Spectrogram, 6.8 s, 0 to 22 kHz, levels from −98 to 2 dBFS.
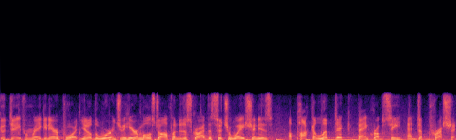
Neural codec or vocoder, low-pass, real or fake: none; 7.2 kHz; real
